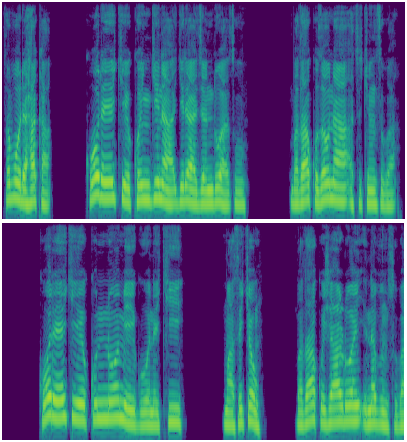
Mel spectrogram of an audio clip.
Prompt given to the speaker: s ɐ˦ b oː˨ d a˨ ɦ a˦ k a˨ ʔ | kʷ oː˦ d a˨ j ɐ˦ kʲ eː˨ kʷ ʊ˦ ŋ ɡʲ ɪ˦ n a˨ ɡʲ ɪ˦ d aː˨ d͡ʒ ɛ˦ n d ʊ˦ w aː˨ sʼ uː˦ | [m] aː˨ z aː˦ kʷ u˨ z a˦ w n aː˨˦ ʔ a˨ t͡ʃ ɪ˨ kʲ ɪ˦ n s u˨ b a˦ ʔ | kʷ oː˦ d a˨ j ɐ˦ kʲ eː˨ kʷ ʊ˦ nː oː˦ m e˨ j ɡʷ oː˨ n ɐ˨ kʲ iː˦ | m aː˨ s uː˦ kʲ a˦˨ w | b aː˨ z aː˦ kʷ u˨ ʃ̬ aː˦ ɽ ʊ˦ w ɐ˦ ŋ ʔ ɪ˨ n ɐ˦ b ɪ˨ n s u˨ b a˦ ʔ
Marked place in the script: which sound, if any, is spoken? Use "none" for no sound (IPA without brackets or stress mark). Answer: b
